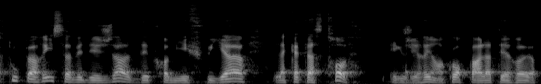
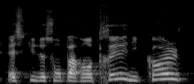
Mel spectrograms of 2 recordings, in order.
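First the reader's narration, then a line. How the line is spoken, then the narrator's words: Slightly moved exclamation. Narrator (French): s'écria le baron, un peu ému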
